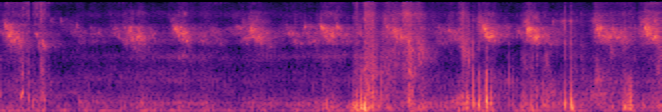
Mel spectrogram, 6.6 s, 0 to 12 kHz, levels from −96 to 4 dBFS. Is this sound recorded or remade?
remade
